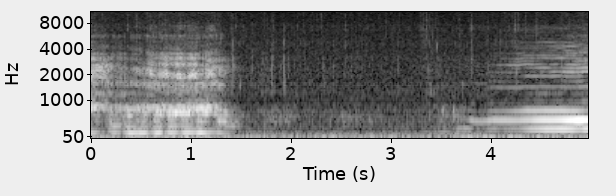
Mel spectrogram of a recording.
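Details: Humpback whale song recorded underwater at Vava'u, Kingdom of Tonga, in September 2015, its singing likened to a cow's mooing: a rich harmonic moan lasting about a second and a half, a quiet gap, then a steady tonal hum swelling louder.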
